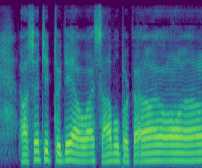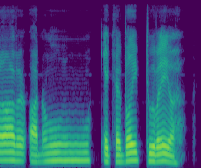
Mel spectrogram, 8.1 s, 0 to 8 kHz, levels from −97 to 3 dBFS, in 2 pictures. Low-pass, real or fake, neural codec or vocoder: 7.2 kHz; fake; codec, 16 kHz, 0.5 kbps, FunCodec, trained on LibriTTS, 25 frames a second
